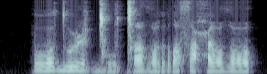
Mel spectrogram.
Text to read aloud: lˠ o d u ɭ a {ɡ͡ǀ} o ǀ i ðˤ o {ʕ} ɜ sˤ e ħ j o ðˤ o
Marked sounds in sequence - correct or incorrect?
correct, incorrect

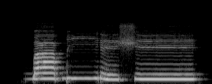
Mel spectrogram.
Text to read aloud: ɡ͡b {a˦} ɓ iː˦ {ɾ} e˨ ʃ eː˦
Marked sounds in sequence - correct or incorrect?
correct, correct

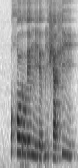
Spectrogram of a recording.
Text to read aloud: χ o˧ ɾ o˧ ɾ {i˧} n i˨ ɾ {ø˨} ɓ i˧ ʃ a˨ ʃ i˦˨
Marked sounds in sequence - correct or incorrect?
incorrect, incorrect

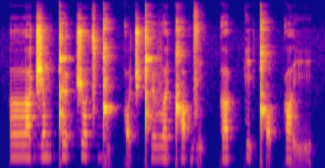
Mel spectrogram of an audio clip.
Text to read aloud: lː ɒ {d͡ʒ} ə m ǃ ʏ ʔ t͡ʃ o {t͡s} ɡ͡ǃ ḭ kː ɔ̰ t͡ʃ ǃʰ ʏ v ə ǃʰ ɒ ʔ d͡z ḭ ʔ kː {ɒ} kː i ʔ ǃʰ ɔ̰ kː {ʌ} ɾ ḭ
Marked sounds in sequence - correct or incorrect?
correct, correct, incorrect, incorrect

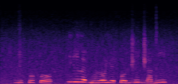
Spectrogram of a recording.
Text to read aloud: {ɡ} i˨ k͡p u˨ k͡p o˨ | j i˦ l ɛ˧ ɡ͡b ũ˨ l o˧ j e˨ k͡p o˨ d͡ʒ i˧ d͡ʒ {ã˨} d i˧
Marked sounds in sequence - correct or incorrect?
correct, incorrect

